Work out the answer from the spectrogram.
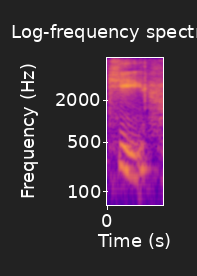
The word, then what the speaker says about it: Quay: Quay by Shay but I looked on their Instagram and it says pronounced key but I just look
